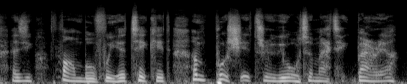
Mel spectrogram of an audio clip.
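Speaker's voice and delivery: ordinary delivery, nothing marked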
